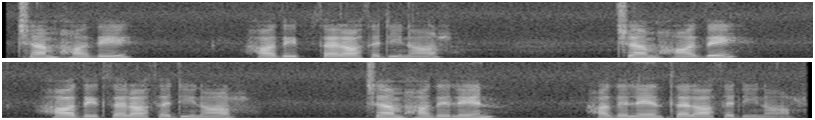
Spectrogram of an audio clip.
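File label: shopping how much is, Bahraini arabic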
